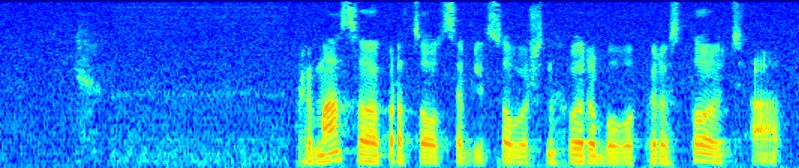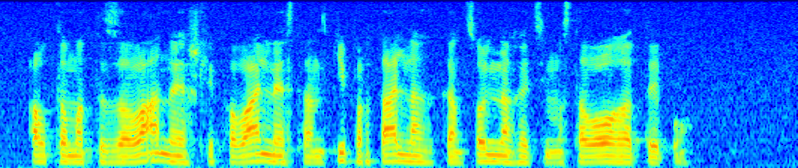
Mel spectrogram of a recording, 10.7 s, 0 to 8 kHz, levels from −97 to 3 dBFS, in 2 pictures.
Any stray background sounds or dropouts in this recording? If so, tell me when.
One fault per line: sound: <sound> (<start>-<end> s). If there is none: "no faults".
no faults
